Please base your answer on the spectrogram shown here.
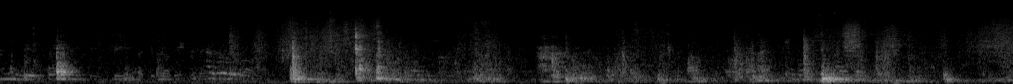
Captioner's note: quiet chatter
